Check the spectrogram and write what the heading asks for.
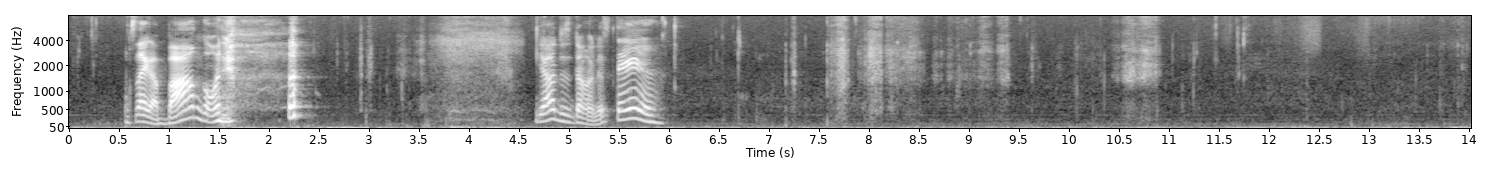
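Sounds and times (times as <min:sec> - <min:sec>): soft chewing: 0:00.0 - 0:00.4, 0:05.9 - 0:14.0.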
